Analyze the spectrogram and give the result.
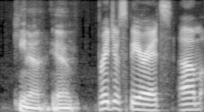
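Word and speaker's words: Kena: then next up from the state of play kenna actually we now know it's called you pronounce it kina kina yeah bridge of spirits um i learned through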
